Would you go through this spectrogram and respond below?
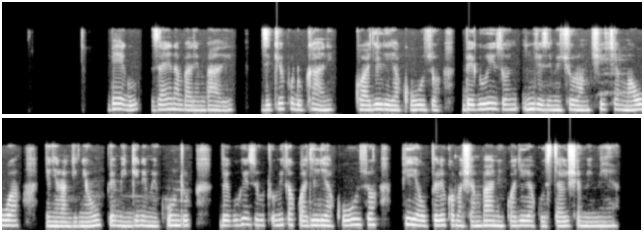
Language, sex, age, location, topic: Swahili, female, 36-49, Dar es Salaam, agriculture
